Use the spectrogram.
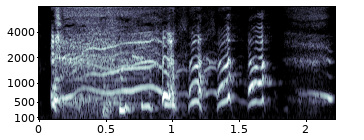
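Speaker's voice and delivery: squealing laugh; high burst of laughter. Real, not acted. Cracking up after reading the angry quote, high laugh. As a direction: break into a high helpless laugh.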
